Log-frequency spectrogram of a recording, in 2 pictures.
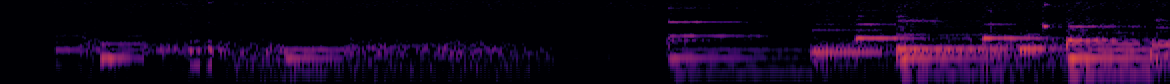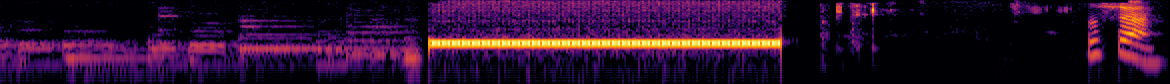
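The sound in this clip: Telephone tones while a call is being transferred: a run of electronic melodic beeps, then a loud, steady, sustained tone, followed by a few brief clicks and short tones.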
